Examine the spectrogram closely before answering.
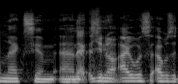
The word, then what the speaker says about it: NXIVM: I can't even pronounce it. NXIVM. Yes, it's called NXIVM.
